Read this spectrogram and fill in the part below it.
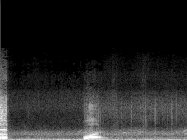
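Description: A radio gives a short falling tuning squeal.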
